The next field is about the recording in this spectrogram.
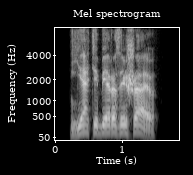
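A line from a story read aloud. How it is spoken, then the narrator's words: Shouting out. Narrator (Russian): выкрикнула я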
